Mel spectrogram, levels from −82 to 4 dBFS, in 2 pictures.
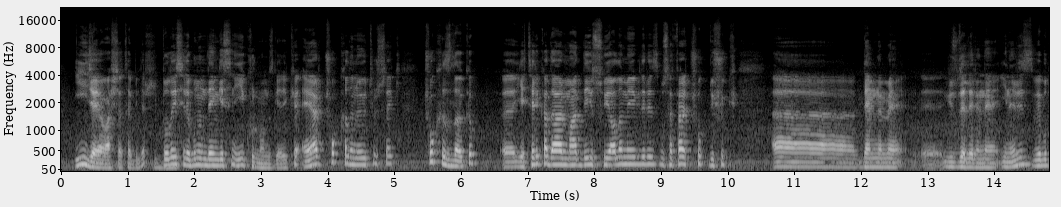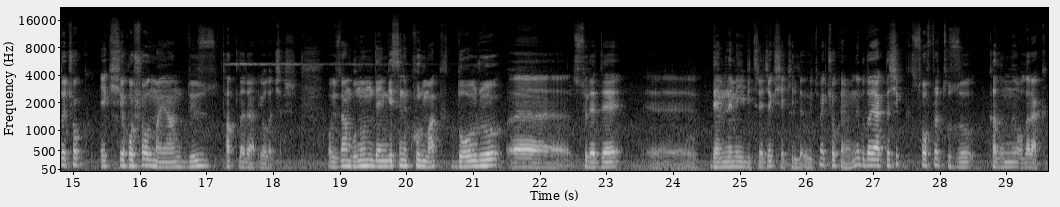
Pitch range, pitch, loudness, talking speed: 110-160 Hz, 130 Hz, -26 LUFS, 130 wpm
